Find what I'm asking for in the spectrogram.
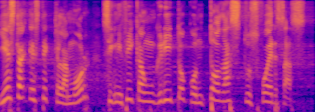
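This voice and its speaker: High, bright-voiced preaching man in a hall. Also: animated, unhurried. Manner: fervent preaching, rising to shouts. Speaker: pastor. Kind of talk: sermon. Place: large convention hall. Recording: long hall reverb.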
